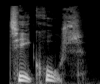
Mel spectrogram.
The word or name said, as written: tekrus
